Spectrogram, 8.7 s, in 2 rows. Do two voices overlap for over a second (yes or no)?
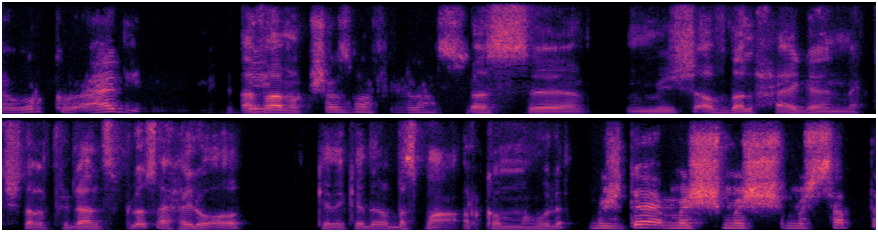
no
